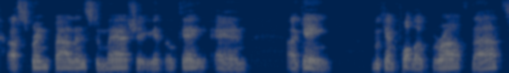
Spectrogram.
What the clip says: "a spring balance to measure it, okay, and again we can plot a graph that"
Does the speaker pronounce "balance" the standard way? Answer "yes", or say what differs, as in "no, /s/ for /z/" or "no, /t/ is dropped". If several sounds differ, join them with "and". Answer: yes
